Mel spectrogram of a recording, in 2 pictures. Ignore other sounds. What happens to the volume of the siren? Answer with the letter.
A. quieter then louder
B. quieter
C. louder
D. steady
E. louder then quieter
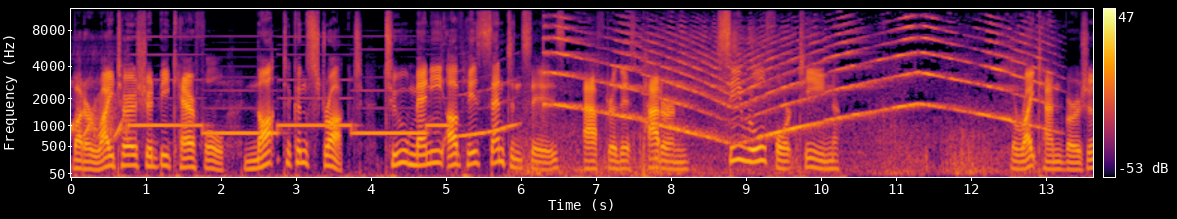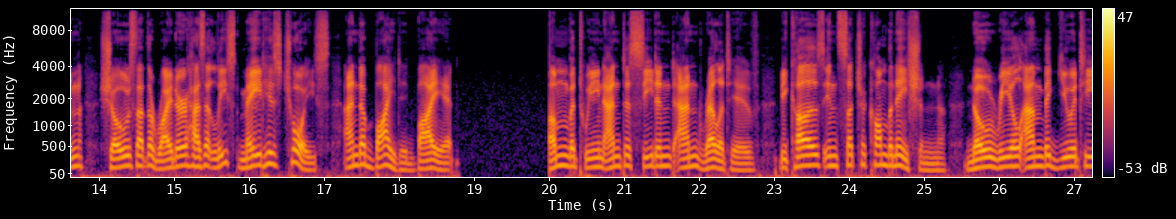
D.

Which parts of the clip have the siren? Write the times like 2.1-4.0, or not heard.
0.0-13.2.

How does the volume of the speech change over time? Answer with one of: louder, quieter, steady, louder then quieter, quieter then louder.
steady.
